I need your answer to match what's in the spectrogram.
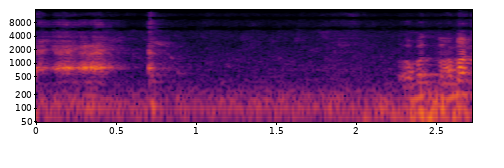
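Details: An adult gives a few acted, forced, dry-sounding coughs with short pauses, blamed on Jakarta air pollution, in a cough-remedy advertisement; simulated cough.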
